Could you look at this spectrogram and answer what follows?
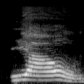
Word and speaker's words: Iao: Iao, that's how they pronounce it. Yeah. Old MacDonald had a farm, E-I-E-I-O, right?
